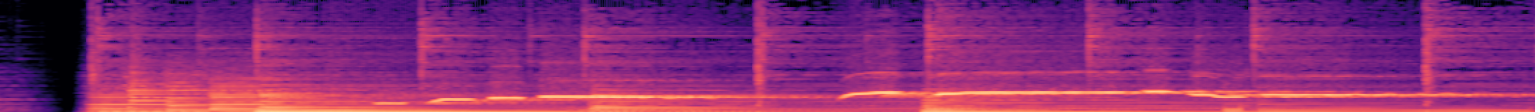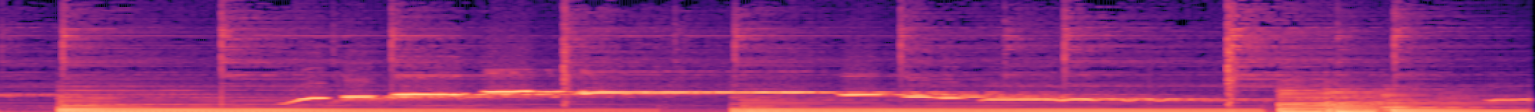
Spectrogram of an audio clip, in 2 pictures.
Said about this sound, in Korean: 심보는 그지같아도 노래는 신납니다. 나나나나 하는 부분이 아주 중독성 있는 노래입니다. 미국 밴드죠.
